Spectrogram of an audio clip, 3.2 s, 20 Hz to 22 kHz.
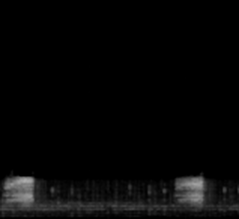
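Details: Owl calling before dawn, around 5:30 AM on 8 January 2017, heard from a hide: two short, harsh, raspy bursts about two seconds apart over a steady faint background hum.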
